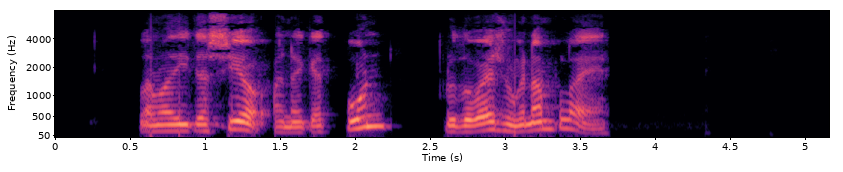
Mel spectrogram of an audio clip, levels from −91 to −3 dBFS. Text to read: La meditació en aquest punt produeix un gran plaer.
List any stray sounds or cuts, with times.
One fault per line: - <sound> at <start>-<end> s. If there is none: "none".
none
